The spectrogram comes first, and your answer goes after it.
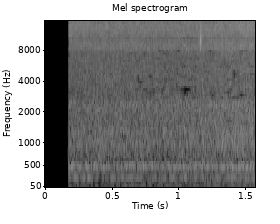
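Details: A swarm of tens of thousands of honey bees, newly left their hive and settling on the bottom of a chain link fence while seeking a new home, heard from inside the swarm: a dense, steady, low droning buzz with a strong pitched tone.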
